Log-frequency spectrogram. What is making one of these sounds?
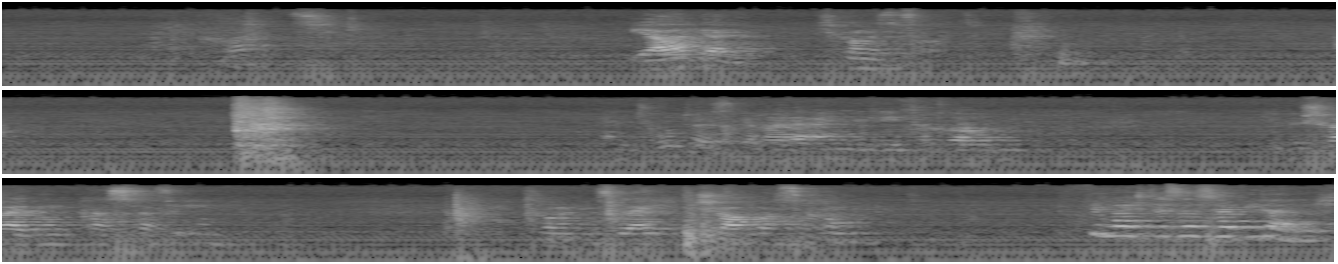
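A woman speaks with emotion, heard from a distance in a large hall.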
